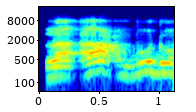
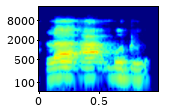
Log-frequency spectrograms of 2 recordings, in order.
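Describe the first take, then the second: First: The vowel in 'la' is cut short. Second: The vowel in 'la' is held long. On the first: Indeed I worship. The speaker calls it wrong. "kalau membaca lamnya pendek" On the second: I do not worship. The speaker calls it right. "Dibacanya la panjang"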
